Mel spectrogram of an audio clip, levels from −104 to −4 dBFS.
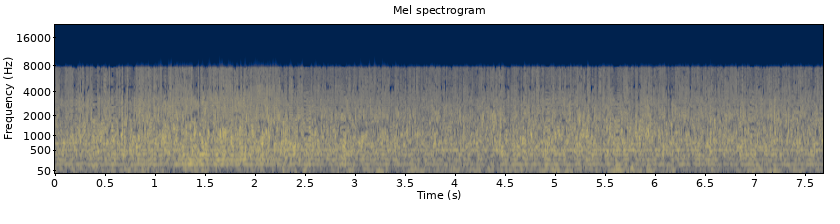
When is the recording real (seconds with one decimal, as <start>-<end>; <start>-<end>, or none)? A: none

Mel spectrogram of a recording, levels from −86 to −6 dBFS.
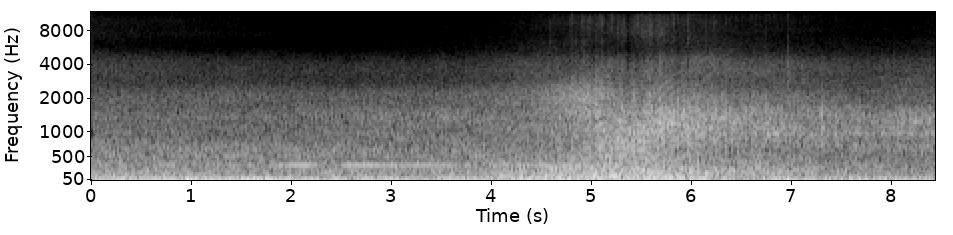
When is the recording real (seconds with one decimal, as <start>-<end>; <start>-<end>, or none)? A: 0.0-8.4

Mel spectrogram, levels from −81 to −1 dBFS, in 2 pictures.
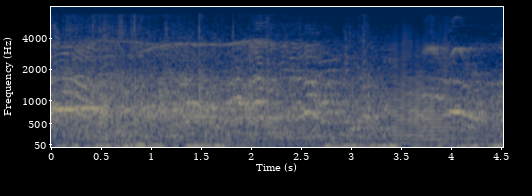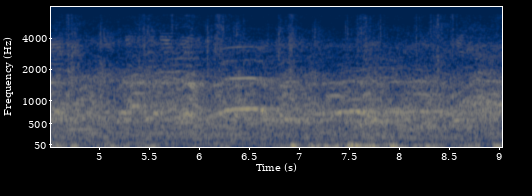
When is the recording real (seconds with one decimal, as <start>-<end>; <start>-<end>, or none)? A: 0.0-3.4; 4.0-9.0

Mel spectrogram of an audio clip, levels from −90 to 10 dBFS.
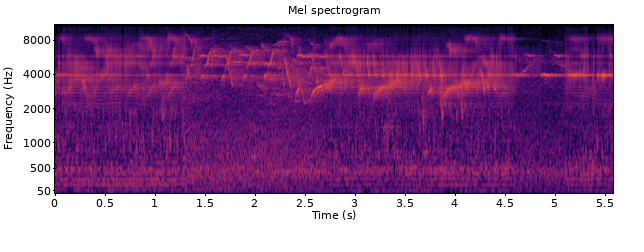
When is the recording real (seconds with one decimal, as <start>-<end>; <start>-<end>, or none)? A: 1.3-2.7; 4.6-5.1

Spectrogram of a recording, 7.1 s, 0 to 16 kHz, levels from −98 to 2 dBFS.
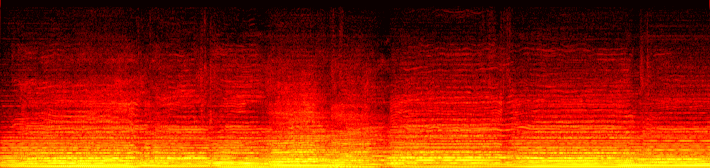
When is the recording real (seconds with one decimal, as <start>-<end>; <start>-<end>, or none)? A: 0.0-0.7; 1.7-2.6; 3.9-7.1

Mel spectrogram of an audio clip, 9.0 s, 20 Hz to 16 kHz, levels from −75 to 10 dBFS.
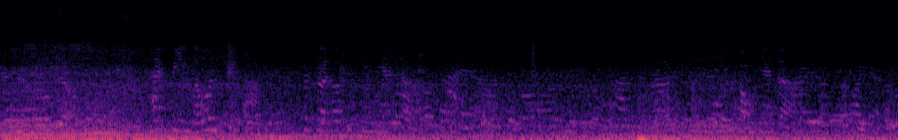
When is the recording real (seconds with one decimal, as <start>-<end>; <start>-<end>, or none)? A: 0.0-0.4; 2.6-9.0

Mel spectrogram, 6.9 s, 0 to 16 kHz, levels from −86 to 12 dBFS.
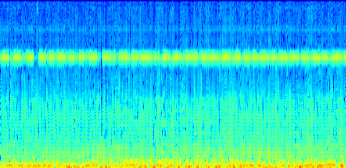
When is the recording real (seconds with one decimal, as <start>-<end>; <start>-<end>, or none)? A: none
